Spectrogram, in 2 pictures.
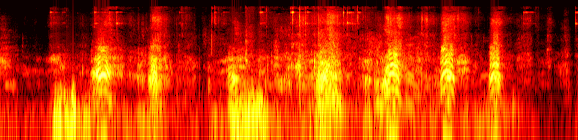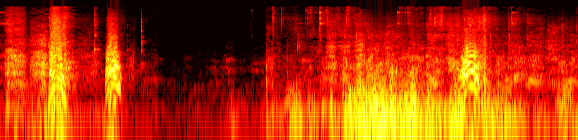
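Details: Dogs let loose in rough play at a dog park: bursts of loud barks and yips come in quick clusters, then about a second of silence, followed by sustained growling and scuffling.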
